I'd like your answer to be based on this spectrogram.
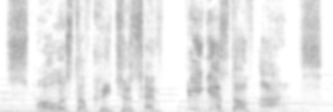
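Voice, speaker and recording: Casting: jovial gentle giant warrior, Slavic-style accent, creaky voice, very animated delivery, video game. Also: male voice, sits high, slow pace, faint music behind, full character voice. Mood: warm, jovial. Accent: Slavic-style foreign. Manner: jovial, gentle, broken-English phrasing. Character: big hearty, kindly strongman warrior hero.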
